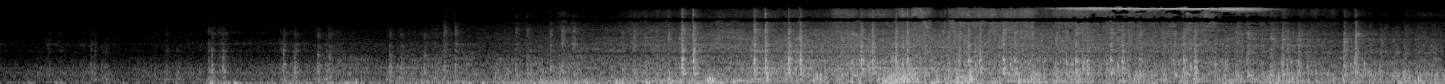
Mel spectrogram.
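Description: JR Shikoku 8000-series electric limited express train passing, its rumble building up over several seconds. Its wheels clack over rail joints, loudest in the second half as the cars go by.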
